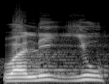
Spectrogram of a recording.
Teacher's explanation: huruf ya ditahan dan ditekan 2 harokat karena di sini terdapat tanda tasdid ya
